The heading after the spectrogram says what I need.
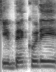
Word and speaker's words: UbiQD: It's pronounced UbiQD.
